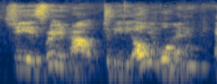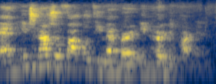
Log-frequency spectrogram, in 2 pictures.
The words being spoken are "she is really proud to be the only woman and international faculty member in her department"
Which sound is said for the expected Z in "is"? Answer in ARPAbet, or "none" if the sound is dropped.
Z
